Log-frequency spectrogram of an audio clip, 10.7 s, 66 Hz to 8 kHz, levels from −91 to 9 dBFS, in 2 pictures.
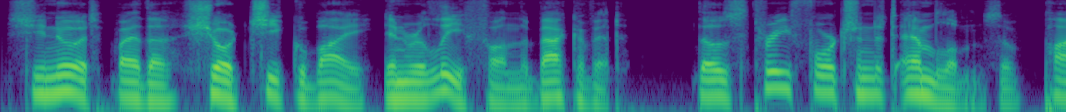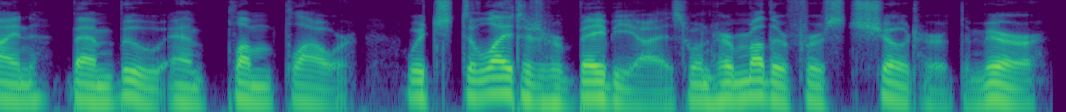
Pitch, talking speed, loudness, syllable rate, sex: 110 Hz, 205 wpm, -20 LUFS, 5.6 syllables/s, male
